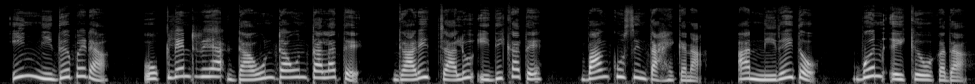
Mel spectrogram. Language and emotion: Santali, fearful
